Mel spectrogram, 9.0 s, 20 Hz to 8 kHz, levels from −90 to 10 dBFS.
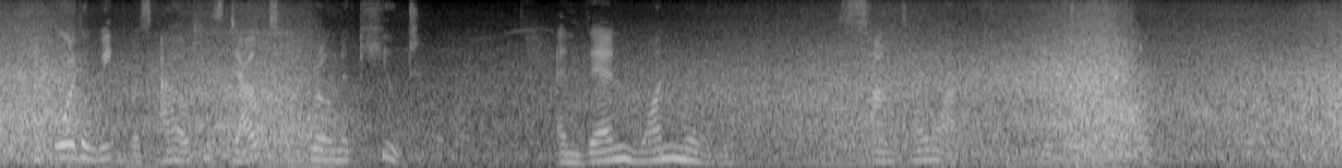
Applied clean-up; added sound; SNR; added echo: none; Traffic noise, roadway noise; -4 dB; none.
